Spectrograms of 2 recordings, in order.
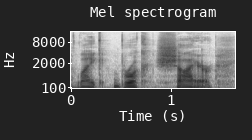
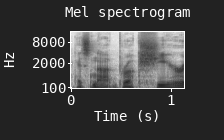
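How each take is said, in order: First: The ending is said fully, like the word shire. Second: The ending is reduced, not like the word shire. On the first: The speaker calls it right. "Anything with S-H-I-R-E on the end is pronounced Shire" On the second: The speaker calls it wrong.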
